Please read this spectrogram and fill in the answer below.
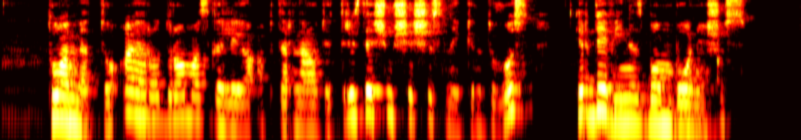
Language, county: Lithuanian, Panevėžys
